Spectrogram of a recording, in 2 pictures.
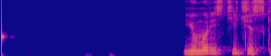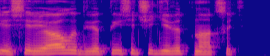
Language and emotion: Russian, neutral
